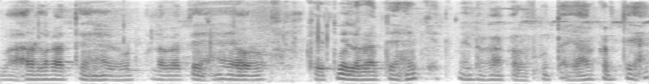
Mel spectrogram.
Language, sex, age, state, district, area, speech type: Hindi, male, 60+, Uttar Pradesh, Chandauli, rural, spontaneous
